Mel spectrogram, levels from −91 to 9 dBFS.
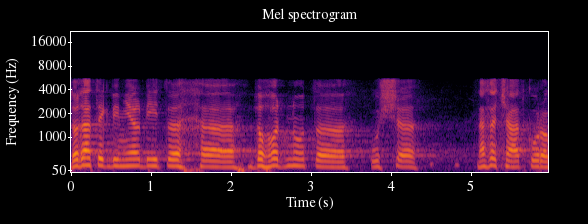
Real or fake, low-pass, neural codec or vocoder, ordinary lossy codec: real; 5.4 kHz; none; AAC, 32 kbps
